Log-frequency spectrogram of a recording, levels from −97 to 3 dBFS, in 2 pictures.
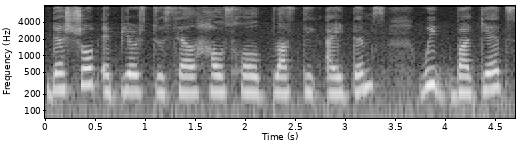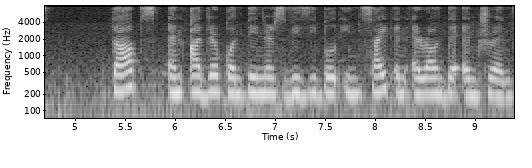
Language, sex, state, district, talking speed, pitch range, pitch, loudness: English, female, Nagaland, Kohima, 130 wpm, 205-225 Hz, 210 Hz, -17 LUFS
